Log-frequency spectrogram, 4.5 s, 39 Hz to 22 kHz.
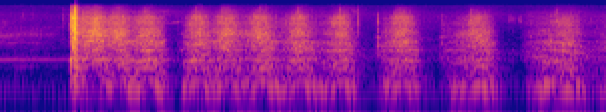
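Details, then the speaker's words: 1987 Ford Crown Victoria that sat during quarantine, low on fuel: labored uneven cranking sagging and surging without catching; slow crank from weak, flat battery. "Uh-oh. That battery sounds dead. That sounds DED dead."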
